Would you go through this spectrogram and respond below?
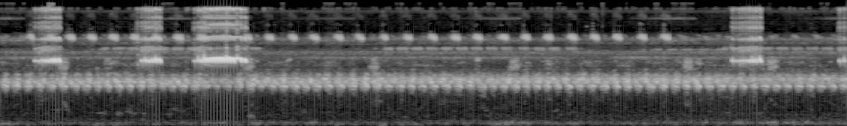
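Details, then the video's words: Frogs calling at night, heard as a chewing sound: a dense, steady chorus of fast, even clicking pulses in a middle pitch, with brief higher buzzy trills breaking in around the first and third seconds and near the tenth. "The Sound of Frogs Chewing in the Night"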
